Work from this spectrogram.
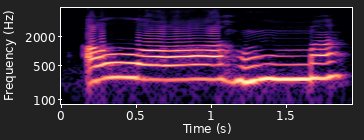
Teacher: اللہ لام کو ایک الف کے برابر کھینچ کے پڑھیں گے کیونکہ اس کے اوپر کھڑی زبر یعنی کھڑی فتحہ کا نشان ہے۔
